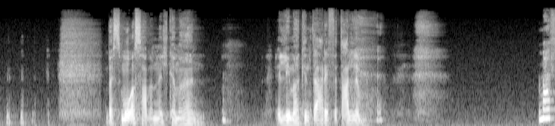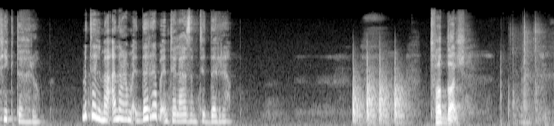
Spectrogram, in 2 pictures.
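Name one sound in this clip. A young man speaks softly and warmly up close.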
